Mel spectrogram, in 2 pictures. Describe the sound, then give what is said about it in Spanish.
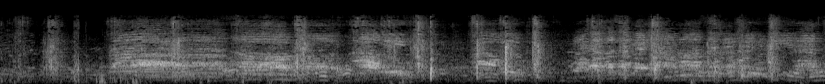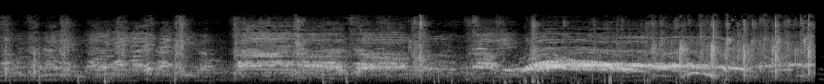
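A large crowd at the Orcasitas football stadium cheers and applauds continuously during performances by dance groups, with laughter and the crowd doing the wave; loud, dense clapping, whoops and rising shouts swell and surge throughout, with no clear speech. “Tras una hora en el estadio de fútbol de Orcasitas, con diferentes actuaciones de los tres grupos de baile, entre aplausos, risas y, como no, la ola del público”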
